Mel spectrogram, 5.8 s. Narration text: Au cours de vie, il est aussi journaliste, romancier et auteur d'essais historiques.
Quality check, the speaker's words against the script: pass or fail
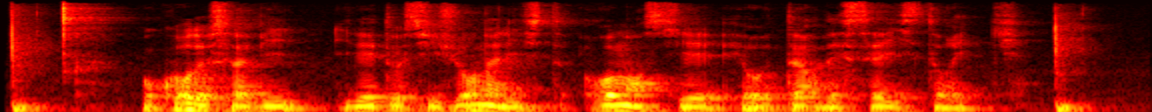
fail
